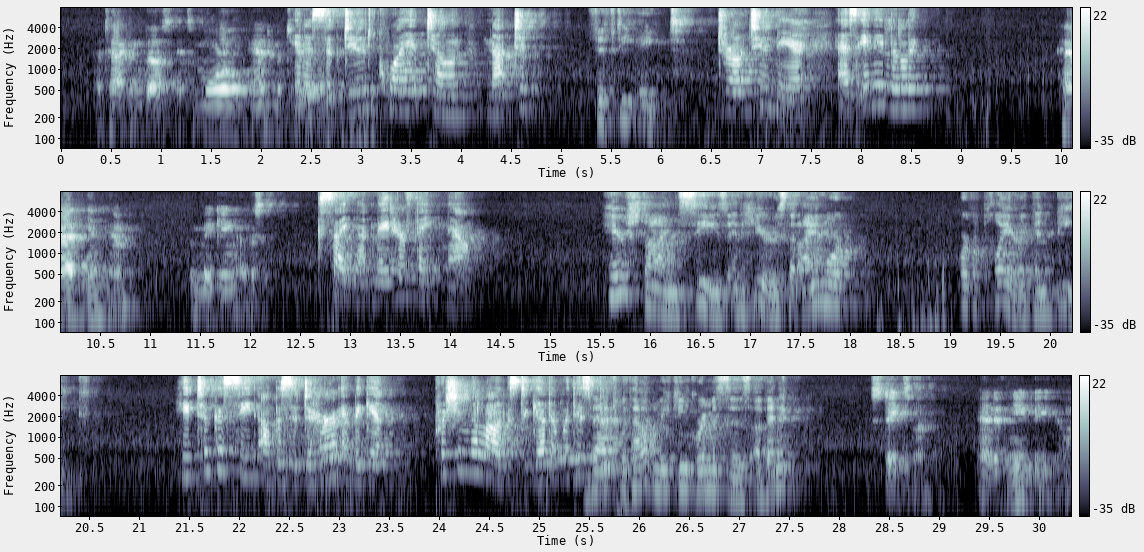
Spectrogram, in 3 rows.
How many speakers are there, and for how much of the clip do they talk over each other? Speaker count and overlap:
3, about 7%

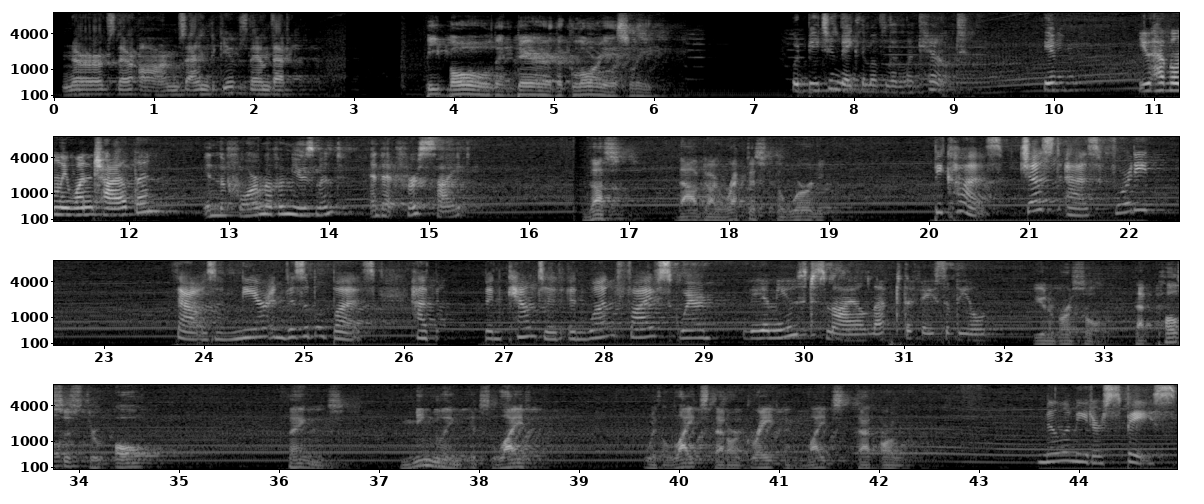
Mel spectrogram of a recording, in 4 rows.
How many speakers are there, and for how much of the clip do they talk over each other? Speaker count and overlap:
7, no overlap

